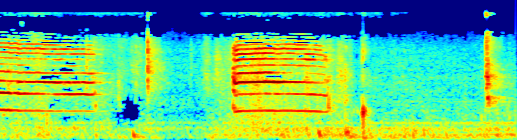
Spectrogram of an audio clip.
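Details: Two long, flat, steady-pitched meows from a house cat, each about a second long and rich in overtones, separated by a pause with small knocks; recorded as loud meows meant to attract cats.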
